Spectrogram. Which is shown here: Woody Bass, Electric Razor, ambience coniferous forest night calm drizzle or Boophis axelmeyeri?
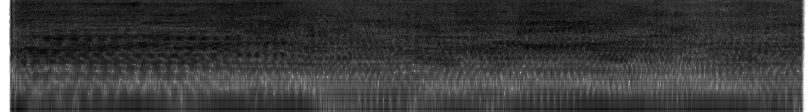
Electric Razor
